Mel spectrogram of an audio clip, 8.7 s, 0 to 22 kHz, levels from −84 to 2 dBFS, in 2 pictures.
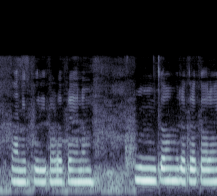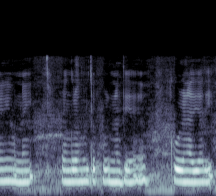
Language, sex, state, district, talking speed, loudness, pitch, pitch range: Telugu, female, Andhra Pradesh, Krishna, 70 wpm, -14 LUFS, 210 Hz, 205-220 Hz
